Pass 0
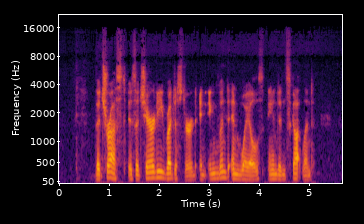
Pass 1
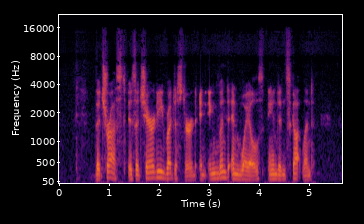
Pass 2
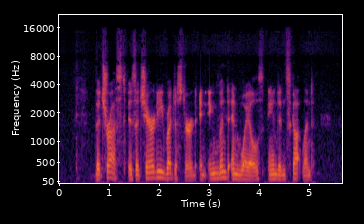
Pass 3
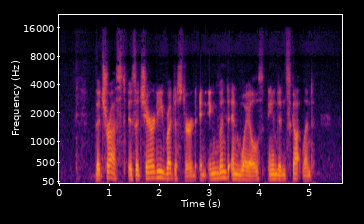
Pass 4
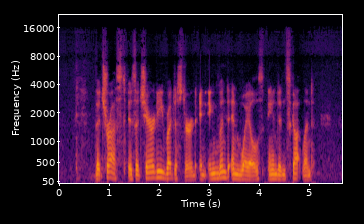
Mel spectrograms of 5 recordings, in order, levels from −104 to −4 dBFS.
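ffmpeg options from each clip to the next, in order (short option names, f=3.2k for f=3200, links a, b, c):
-af "acompressor=threshold=-25dB:ratio=6,volume=-7.5dB"
-af anull
-af "equalizer=f=250:w=0.31:g=6,volume=4dB"
-af "acompressor=threshold=-45dB:ratio=1.5,volume=5dB"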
